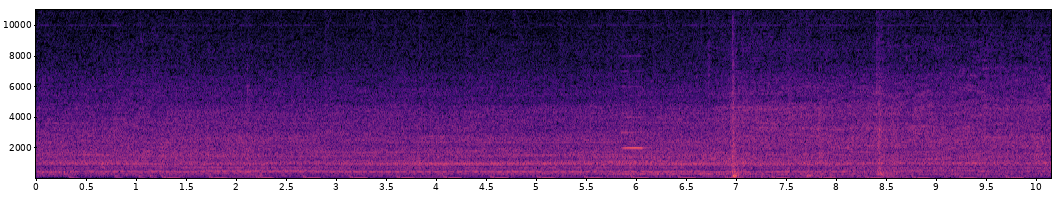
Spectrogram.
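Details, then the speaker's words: Eufy RoboVac 11 after fixing a stuck roller brush and fitting a new battery, a week of use: steady even motor whir with light brush hum, no catches or rattles; working perfectly, about 2 hours per charge. "I've been using it for a good week now and had no problems at all. Runs for about 2 hours before the battery dies down. It's working perfectly."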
